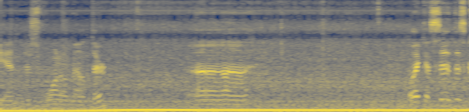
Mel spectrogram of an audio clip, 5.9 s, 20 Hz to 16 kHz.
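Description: A Porsche 928 S4 V8 with added MagnaFlow mufflers holds a low, steady drone from outside the car, rising slightly in pitch partway through, while someone talks over it.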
